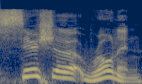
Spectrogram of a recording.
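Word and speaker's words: Saoirse Ronan: yeah her name is CA Ronin I I I'm assuming it's Celtic or something it is she's she's Irish cuz their pronunciations are very strange I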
